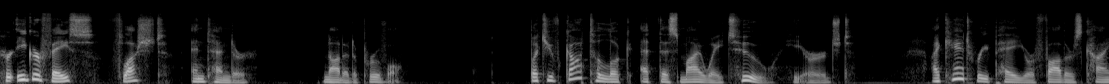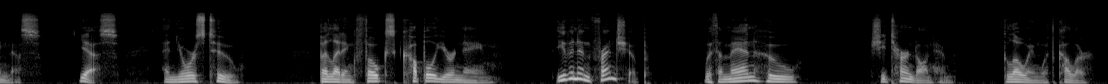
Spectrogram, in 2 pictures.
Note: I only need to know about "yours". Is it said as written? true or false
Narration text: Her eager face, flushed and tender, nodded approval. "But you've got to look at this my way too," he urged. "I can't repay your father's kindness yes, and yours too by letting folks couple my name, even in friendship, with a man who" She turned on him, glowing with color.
true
